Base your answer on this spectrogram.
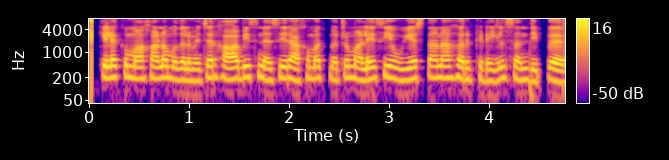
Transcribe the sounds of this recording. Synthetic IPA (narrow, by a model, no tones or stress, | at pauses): kɪɭɐkːɯmaːɣaːnɐmʊðɐlɐmɐɪt͡ʃːɐɾɦaːbisnɐsiːɾɐɣɐmɐt̪̚mɐʈrɯmɐleːsɪjɐʊjɐɾst̪aːnaːɣɐɾɯkːɪɽɐjɪlsɐnd̪ɪpːɯ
